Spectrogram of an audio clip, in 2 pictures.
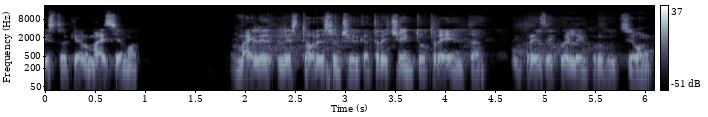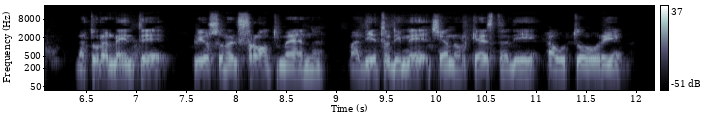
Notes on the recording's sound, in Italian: Registrata durante Lucca Comics 2023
